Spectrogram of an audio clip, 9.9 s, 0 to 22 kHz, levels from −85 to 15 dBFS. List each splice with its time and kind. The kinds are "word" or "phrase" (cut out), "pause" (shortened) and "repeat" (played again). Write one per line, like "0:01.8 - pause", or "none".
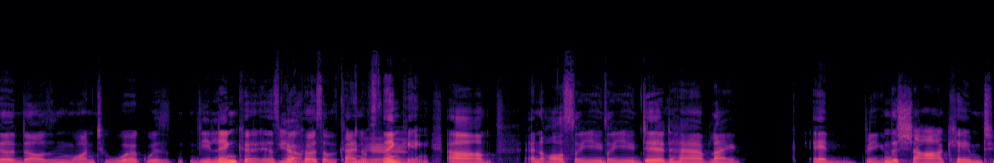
0:03.4 - word
0:04.4 - pause
0:06.0 - repeat
0:08.8 - phrase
